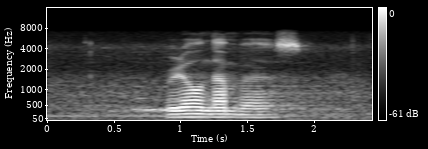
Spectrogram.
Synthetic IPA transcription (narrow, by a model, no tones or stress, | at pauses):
ɹiəlnãmbəz̥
